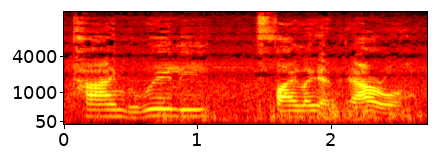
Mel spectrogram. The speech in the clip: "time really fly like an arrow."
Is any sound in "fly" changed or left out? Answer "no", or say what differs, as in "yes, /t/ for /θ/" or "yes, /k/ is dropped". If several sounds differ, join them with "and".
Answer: yes, /l/ is dropped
